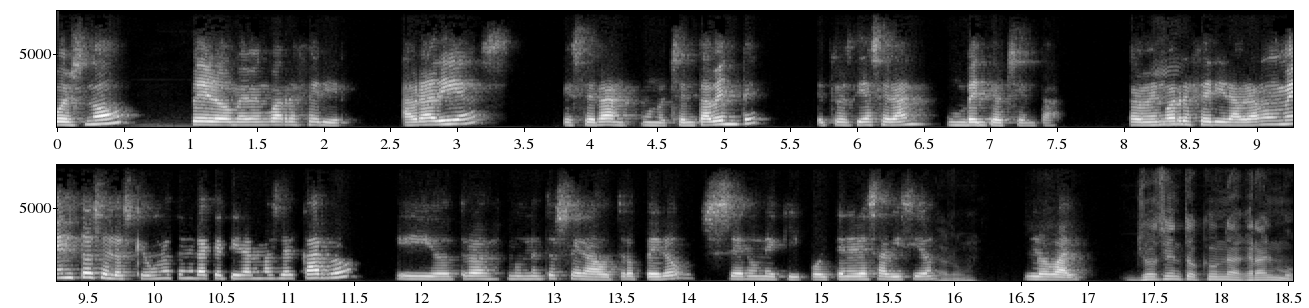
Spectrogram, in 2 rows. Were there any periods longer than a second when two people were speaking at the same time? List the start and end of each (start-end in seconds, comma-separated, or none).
none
